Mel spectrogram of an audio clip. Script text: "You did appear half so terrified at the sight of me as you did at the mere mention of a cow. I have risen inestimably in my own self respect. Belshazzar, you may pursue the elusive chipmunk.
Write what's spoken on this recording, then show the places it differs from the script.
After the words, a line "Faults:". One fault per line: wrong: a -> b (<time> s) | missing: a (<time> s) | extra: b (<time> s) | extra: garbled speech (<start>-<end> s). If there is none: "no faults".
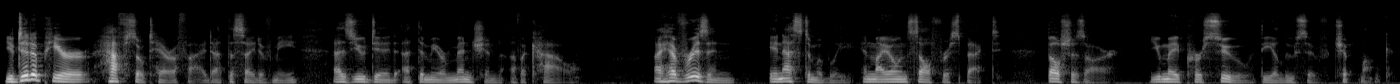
"You did appear half so terrified at the sight of me as you did at the mere mention of a cow. I have risen inestimably in my own self respect. Belshazzar, you may pursue the elusive chipmunk.
Faults:
no faults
